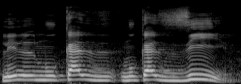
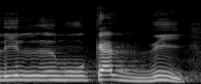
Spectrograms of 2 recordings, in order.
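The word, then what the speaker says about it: المكذبين: Bukan zai. Jangan kita baca yauma izi atau lil mukazzi. Keliru. Aro'aitalladzi, itu pakai zal, bukan aro'aitallazi. Oke? Berbeda. Jadi bacanya yauma idzil lil mukadzibin.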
